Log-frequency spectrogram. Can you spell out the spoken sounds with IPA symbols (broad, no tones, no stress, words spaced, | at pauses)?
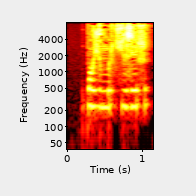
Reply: pɔʒeŋʷeɬ çɨzeɬ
